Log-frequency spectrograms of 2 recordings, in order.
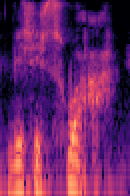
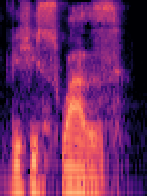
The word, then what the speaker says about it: vichyssoise: Okay, waiters in restaurants offering this potato leek cream soup often mispronounce it as vichyssoise in a mistaken attempt to sound authentically French. Setting aside the fact that this soup was invented in New York, not France, French final consonants are not silent when they are followed by an E. The correct pronunciation is vichyssoise.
